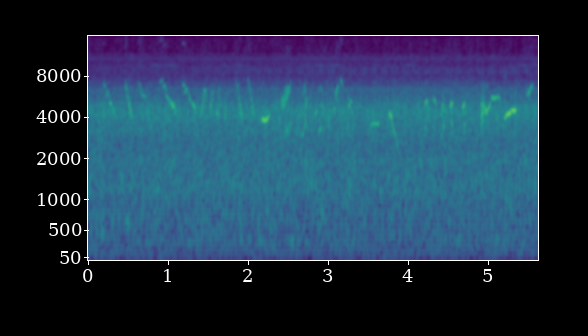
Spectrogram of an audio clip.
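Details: White-eyes in a lively massed chorus, for therapy of birds gone silent: tight clusters of high, fast chirps and slurred whistles run continuously, with a few louder notes around the middle and end.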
